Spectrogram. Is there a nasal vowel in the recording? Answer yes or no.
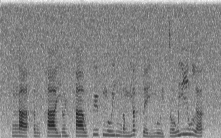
no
